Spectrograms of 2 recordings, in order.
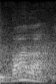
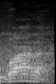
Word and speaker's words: Bará: A divindade Exu, na realidade, chama-se Bará. Muitos conhecem como Bara. Não tem problema nenhum, não tem diferença. Bará para Bara não existe, existe só uma diferença na pronúncia, mas na realidade é a mesma coisa.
